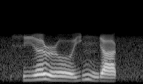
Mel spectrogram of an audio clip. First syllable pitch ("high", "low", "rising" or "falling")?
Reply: rising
